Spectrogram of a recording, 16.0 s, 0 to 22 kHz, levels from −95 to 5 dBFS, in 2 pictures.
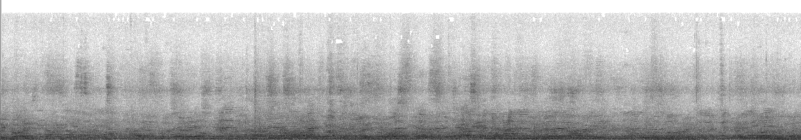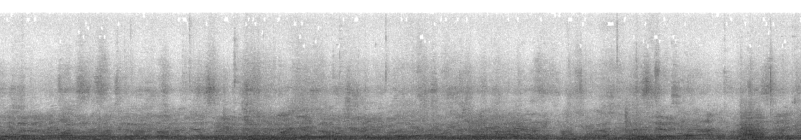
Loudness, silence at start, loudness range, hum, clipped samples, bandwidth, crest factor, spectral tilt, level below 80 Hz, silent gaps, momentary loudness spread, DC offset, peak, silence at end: -18 LUFS; 0 s; 1 LU; none; under 0.1%; 18.5 kHz; 14 dB; -5.5 dB/octave; -50 dBFS; none; 4 LU; under 0.1%; -2 dBFS; 0 s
